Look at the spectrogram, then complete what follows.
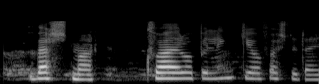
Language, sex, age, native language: Icelandic, female, 11, Icelandic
